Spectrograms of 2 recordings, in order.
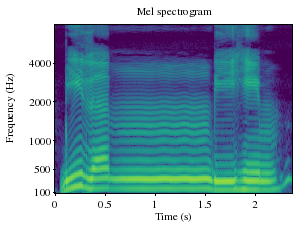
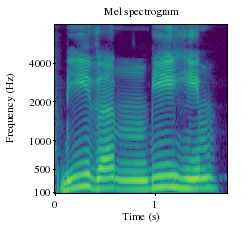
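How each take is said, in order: First: The m sound is held for two counts. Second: The m sound is short and rushed. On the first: The speaker calls it right. "Bidzam tahan dua harokat" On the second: The speaker calls it wrong. "jangan sampai cuma dibaca begini"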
